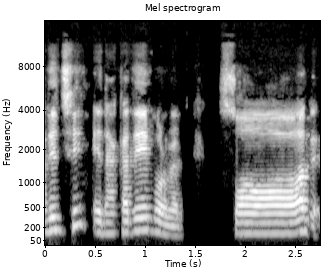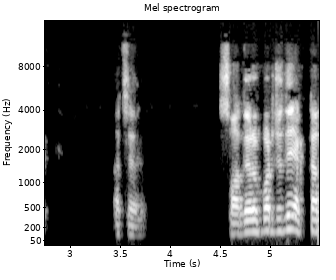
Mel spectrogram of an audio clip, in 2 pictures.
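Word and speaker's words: ص: কি সদ আপনারা আমি যেভাবে উচ্চারণ করি সেভাবে উচ্চারণ করার চেষ্টা করবেন সদ একটু ধাক্কা দিচ্ছি এই ধাক্কা দিয়েই পড়বেন সদ আচ্ছা সদের উপর যদি একটা নুক্তা দেই তাহলে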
